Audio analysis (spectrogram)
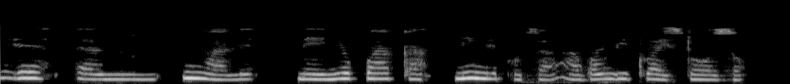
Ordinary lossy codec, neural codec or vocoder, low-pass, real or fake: AAC, 24 kbps; codec, 16 kHz, 8 kbps, FreqCodec, smaller model; 5.4 kHz; fake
